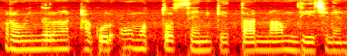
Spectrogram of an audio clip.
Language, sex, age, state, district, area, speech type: Bengali, male, 18-30, West Bengal, Malda, urban, read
